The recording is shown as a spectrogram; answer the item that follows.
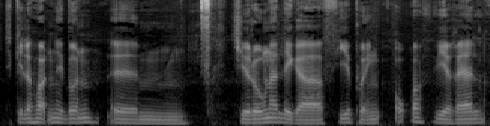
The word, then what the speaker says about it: Girona: Girona via Real.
